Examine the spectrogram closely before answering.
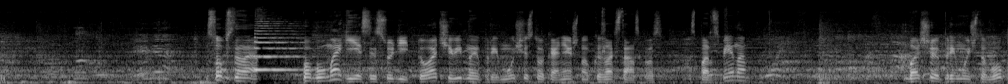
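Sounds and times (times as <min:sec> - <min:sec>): horn steady tone: 0:02.5 - 0:03.3.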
